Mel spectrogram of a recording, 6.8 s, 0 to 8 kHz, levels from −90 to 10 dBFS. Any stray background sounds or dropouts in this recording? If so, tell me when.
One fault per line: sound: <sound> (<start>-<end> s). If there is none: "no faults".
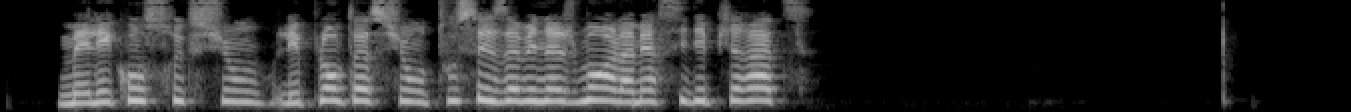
no faults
